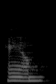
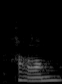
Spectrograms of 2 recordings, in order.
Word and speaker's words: Ham: As you know, Noah had a son named Ham. That's how we pronounce it in the English, but actually in the original language is pronounced Cam or Cam, as in similar to Cam, as in Camet, but Cam had 4 different sons.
